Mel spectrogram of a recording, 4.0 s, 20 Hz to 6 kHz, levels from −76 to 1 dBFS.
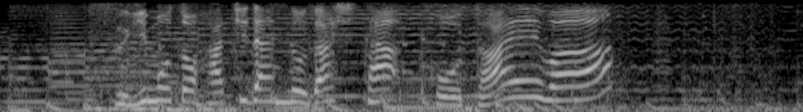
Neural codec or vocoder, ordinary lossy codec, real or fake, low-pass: none; none; real; 5.4 kHz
